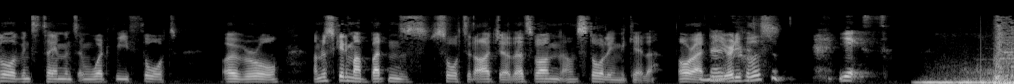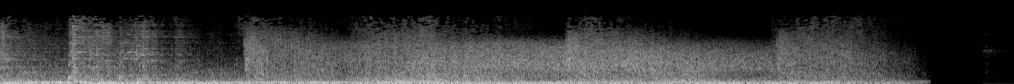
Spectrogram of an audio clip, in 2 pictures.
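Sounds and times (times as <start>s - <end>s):
speech: 0.0s - 8.9s
storm roar with deep rumbling: 9.2s - 19.4s
thunder-like cracks: 9.2s - 19.5s.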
